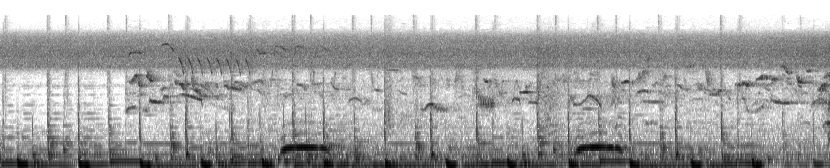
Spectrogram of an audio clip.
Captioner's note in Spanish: Pájaros graznando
